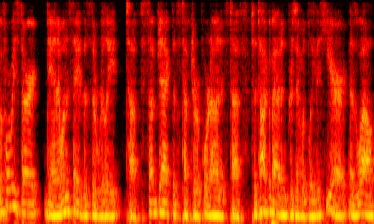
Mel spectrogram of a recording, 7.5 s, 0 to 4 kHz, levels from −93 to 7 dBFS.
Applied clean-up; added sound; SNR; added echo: none; none; none; reverberation time 0.2 s.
